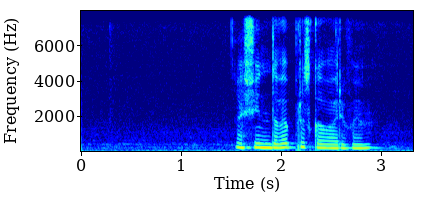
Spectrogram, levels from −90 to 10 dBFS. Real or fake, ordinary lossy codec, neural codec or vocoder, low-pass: real; none; none; none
